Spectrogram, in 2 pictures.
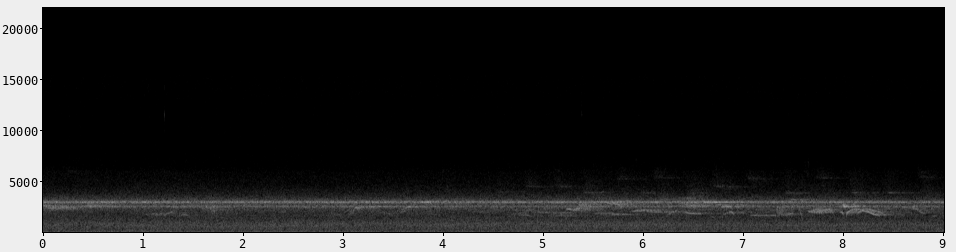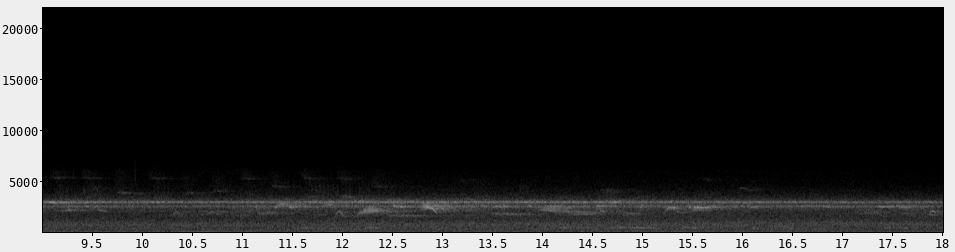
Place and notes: In den Fürstengärten, Paderborn, Deutschland - Paderinsel unter Wasser
A hidden place
An island in the river
the city is all around
still
the river is listening
to what is thrown into it
to people long ago
and far away
to the one
who came
to listen alongside
even
to you
Nordrhein-Westfalen, Deutschland, 10 July 2020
